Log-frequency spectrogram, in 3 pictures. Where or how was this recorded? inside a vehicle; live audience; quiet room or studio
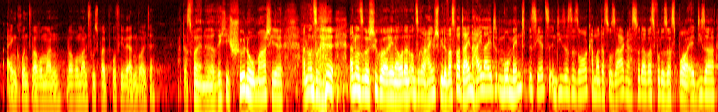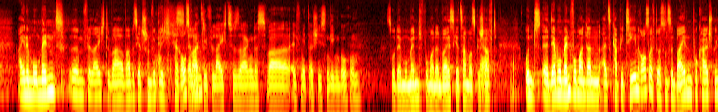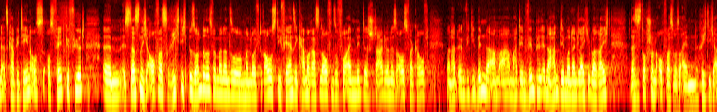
live audience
